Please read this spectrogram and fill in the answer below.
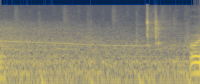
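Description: Small rechargeable desk fan running, its motor whine falling steadily in pitch as it drops to a lower speed setting. A light click comes about one and a half seconds in.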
